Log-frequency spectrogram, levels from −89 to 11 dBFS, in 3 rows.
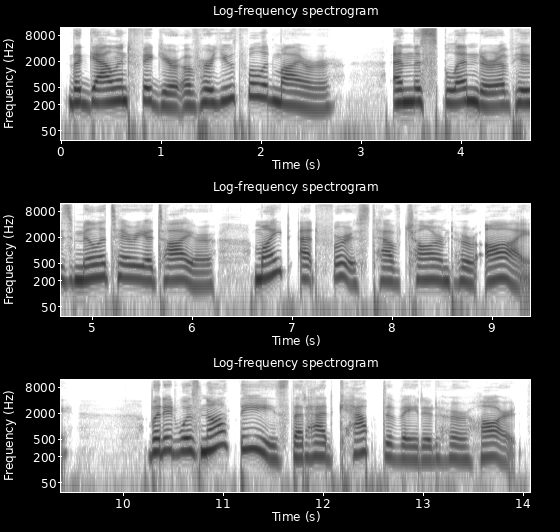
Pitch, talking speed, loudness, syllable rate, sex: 210 Hz, 130 wpm, -18 LUFS, 4.0 syllables/s, female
